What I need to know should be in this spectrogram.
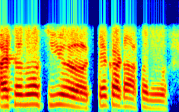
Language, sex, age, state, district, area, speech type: Kashmiri, male, 30-45, Jammu and Kashmir, Srinagar, urban, conversation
